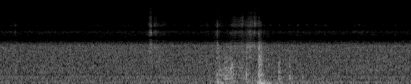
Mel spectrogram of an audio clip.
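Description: Third-row seat of a 2017 Chrysler Pacifica dropping into its Stow 'n Go floor well after its release straps are pulled, landing with a short clatter and thud a little past two seconds in, over a steady background hiss.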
